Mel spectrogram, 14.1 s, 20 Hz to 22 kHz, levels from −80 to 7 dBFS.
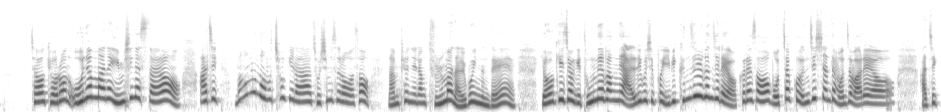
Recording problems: none

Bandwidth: 16 kHz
